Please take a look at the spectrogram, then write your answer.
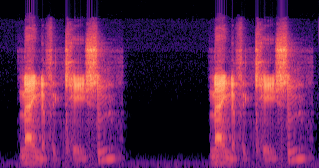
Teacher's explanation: there's also a little bit creaky voice there as well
